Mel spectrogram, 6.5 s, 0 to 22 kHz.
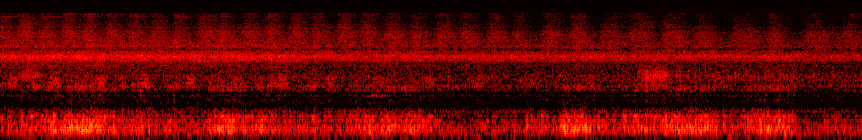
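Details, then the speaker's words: Older Stuart Models No. 4 model steam engine, similar to a smaller Stuart Turner No. 1, run on a Castle Steam V6 boiler: soft, even chuff and hiss at a steady beat with no knocks; normal running. "it's old but good just have a listen to the way it runs"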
